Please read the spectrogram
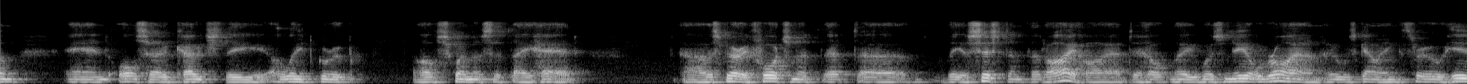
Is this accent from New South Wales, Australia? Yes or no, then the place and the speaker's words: yes; Sydney, New South Wales, Australia; I grew up in Sydney, Australia, very close to Bondi Beach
